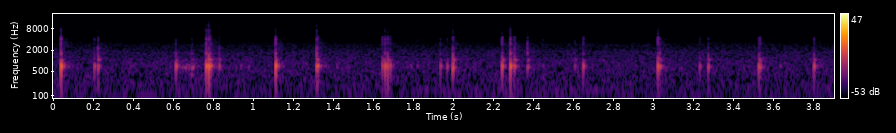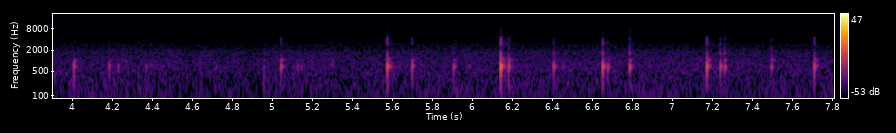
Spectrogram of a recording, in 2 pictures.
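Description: Fingernails tap and scratch the wall and rim of an empty, hollow white disposable plastic cup with its open end showing. About thirty short, crisp clicks ring with a hollow tone around 715 Hz, spaced unevenly over a quiet background with a brief pause midway.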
